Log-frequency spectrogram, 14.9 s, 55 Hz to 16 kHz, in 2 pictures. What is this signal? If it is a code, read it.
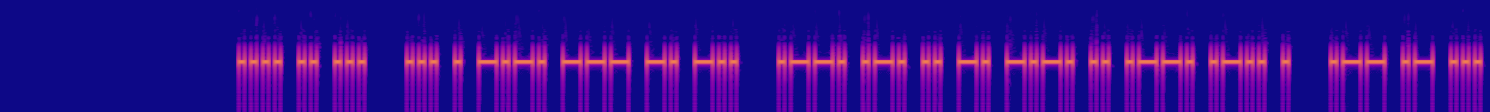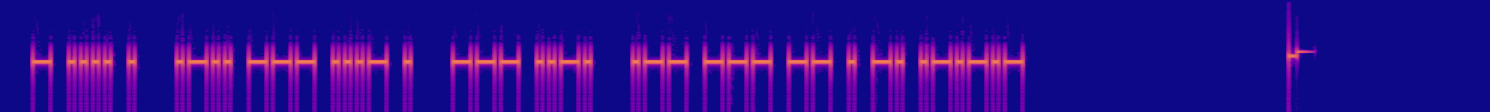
Morse code, heard as a keyed tone, about 40 wpm, 700 Hz. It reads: HIS SECOND PRINCIPLE WAS THE LOVE OF WOMEN.
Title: Sentences from Top 1400 Words 40wpm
